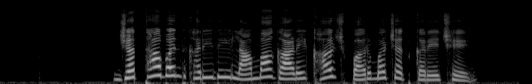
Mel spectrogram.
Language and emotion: Gujarati, neutral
